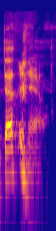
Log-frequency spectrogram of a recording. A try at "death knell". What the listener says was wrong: KNELL, Nell. So in your accent, it sounds like you're saying nail. No, ELL. it's like a death bell, a death knell.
